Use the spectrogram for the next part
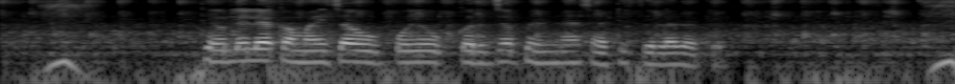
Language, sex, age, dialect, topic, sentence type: Marathi, female, 31-35, Varhadi, banking, statement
